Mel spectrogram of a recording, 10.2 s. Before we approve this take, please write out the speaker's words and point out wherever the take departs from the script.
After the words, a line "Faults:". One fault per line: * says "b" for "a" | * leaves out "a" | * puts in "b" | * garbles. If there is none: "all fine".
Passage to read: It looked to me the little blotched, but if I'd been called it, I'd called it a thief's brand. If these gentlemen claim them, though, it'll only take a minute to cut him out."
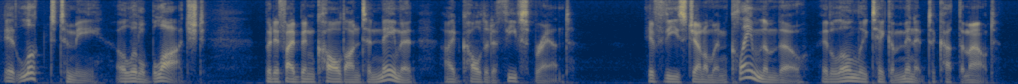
It looked to me a little blotched, but if I'd been called on to name it, I'd called it a thief's brand. If these gentlemen claim them, though, it'll only take a minute to cut them out."
Faults:
* says "a" for "the"
* puts in "on to name"
* says "them" for "him"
